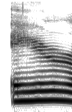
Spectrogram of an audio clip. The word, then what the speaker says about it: err: the new information is the quantity that's changing the 13 14 not the team err on the side of caution air on the side caution so we don't have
